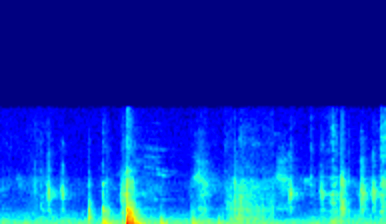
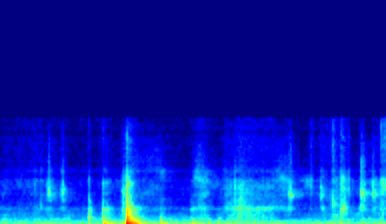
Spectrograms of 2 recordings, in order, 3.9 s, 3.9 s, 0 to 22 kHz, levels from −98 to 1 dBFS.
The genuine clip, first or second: first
